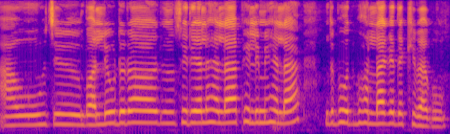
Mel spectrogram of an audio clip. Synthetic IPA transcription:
awd͡ʒbɔlːiuɖɾɔsiɾijalɦelapʰilimiɦela | mt̪ɔbɔɦut̪bʱɔɾlaɡed̪ekʰibaku

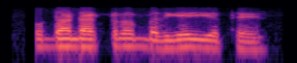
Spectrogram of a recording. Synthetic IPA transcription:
ʊd̪ãːɖaːk̚ʈəɾbəd̪ɪjaːiːʊt̪ʰːeː

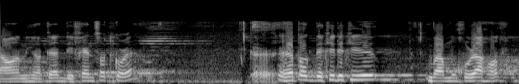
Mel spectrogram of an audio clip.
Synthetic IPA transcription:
kawnhiɦɔ̃tɛdipʰɛnsɔtkɔɹɛ | eɦɛtɔk̚dekʰidekʰibamũxuɹaɦɔ̃t

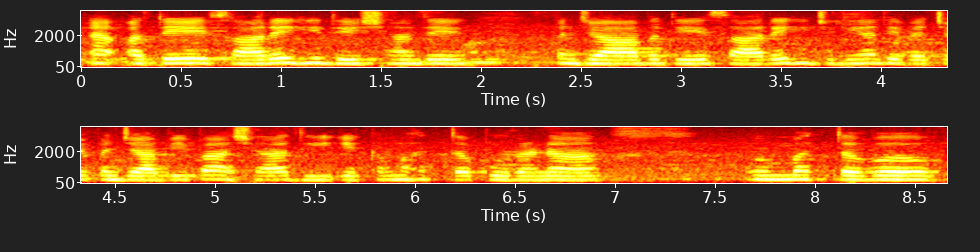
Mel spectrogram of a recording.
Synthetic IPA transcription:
ət̪eːsaːɾeːɦiːd̪eːʃãːd̪eː | pəɲd͡ʒaːbd̪eːsaːɾeːɦiːd͡ʒɪlɪjãːd̪eːʋɪt͡ʃpəɲd͡ʒaːbiːpaːʃaːd̪iːʔɪkməɦət̪əpuːɾəɳ | məɦət̪əʋ

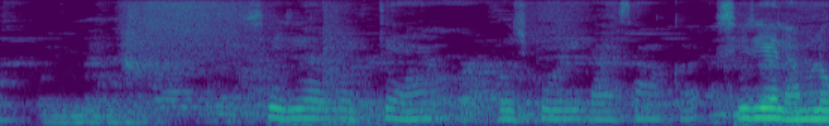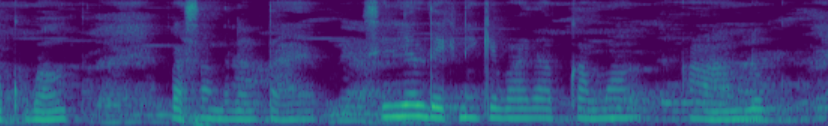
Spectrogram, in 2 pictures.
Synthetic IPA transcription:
siɾijəld̪eːkʰt̪eɦɛ̃bod͡ʒpoɾibʱaːsãkasiɾijəlɦəmloːɡkobəɦʊt̪̚ | pəsə̃nd̪ʱlɐɡ̚t̪aɦɛsiɾijəld̪eːkʰnekebaːd̪aːp̚kaməaɦəmloːɡ

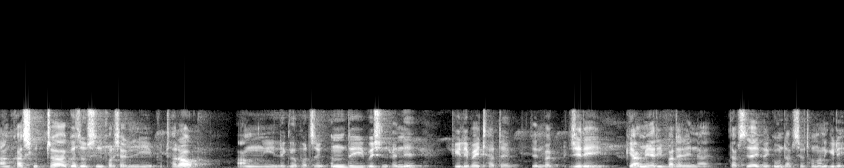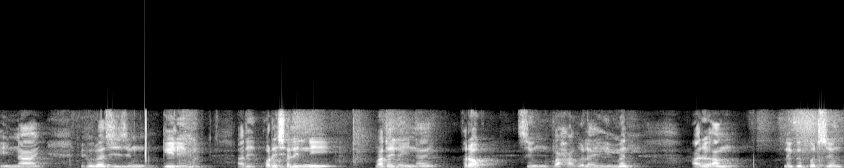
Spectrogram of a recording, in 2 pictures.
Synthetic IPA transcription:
aŋkʰasi̥kutɾaɡɯzɯwsinipʰɔɾesalinipʰɯtʰɯɾaw | a̰ŋnileɡɯpʰɯɾzɯŋɯndɯjbɯsinpʰeanːɯ | ɡ̥elebajtʰatɯkzenbazeɾejɡameaɾibadajlajnajdap̚sizajpʰajkɯŋdap̚siawtʰaŋnanɡeleɦɯjnaj | bipʰuɾazizɯŋɡelejmɯn | aɾipʰɔɾesalini | badajlajnaj | pʰɯɾaw | z̥ɯŋbahaɡɯlajmɯn | aɾɯʔaŋ | leɡɯpʰɯɾzɯŋ

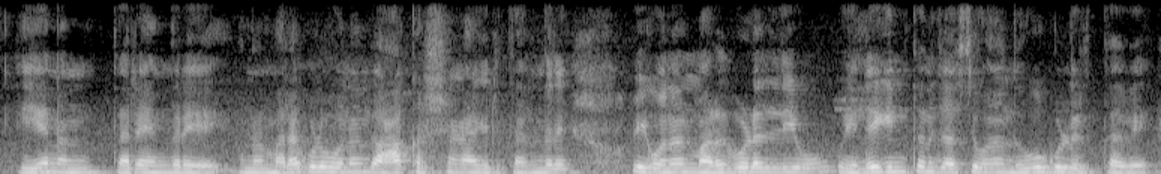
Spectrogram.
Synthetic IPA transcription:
eːnɐnt̪aːɾe̞ɐnd̪ɐɾe̞ond̪od̪umɐɾɐɡɐɭuond̪ːond̪uaːkɐɾʂɐnaːɡiɾt̪ːeɐnd̪ɐɾe̞ | iːɡɐond̪ond̪umɐɾɐɡɐɭɐlːiɛleɡint̪ɐnud͡ʒaːst̪ionːond̪uʋuɡɐɭuiɾt̪ɐːʋe̞

